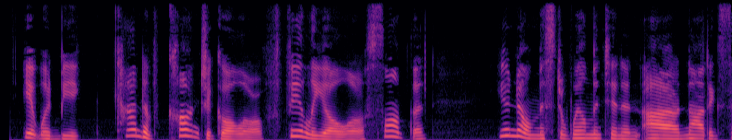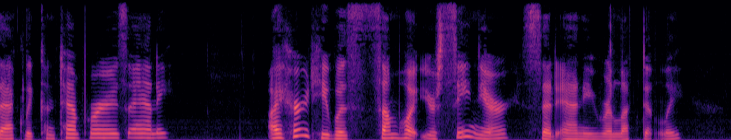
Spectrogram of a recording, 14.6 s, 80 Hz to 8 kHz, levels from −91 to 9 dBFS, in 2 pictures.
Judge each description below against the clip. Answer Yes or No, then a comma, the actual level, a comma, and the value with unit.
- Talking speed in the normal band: No, slow, 125 wpm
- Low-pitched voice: No, high, 200 Hz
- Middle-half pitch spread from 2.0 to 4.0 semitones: No, wide, 5.4 semitones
